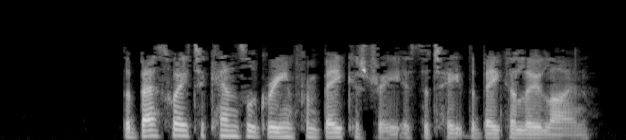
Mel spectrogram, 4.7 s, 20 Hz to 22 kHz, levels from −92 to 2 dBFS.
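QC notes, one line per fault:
Throughout, MP3 compression: the speech has nothing above 6 kHz and carries a heavy watery, swirling texture, with consonant onsets smeared and s sounds turned metallic and chirpy. This is likely low-bitrate MP3 encoding. Short of bits, the encoder cuts the treble at a fixed point and zeroes weak frequency lines, which flicker on and off between frames and cause the swirl. The damage level points to a bitrate around 24 kbps.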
